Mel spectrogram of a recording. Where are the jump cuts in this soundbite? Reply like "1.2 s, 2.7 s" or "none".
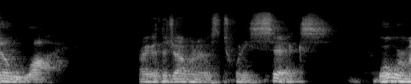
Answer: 1.4 s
